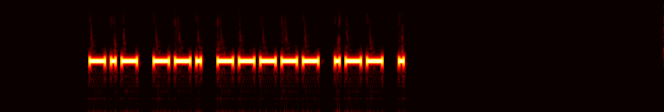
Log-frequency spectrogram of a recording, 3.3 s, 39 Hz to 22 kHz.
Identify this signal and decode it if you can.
Morse code, heard as a keyed tone, about 41 wpm, 700 Hz. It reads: KG0WE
